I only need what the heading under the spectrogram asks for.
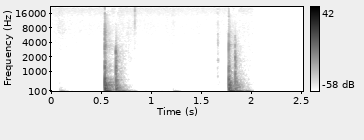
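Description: Hard-soled footsteps tap on a hard floor and then come to a stop: two sharp, crisp strikes, each with a quick double click, separated by faint, soft low thuds. No one speaks.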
